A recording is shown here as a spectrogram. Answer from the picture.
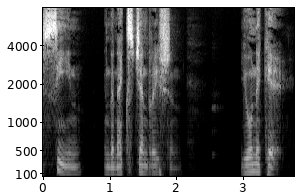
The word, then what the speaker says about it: Eunike: Eunike. You means good. Nike means victory. Nike. Nike means victory. That is how it is pronounced, by the way, if you didn't know that.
